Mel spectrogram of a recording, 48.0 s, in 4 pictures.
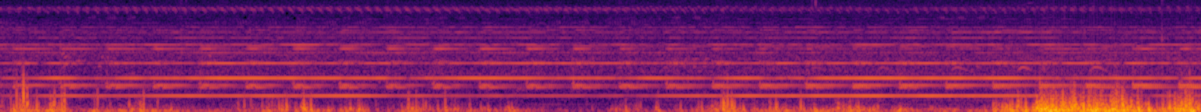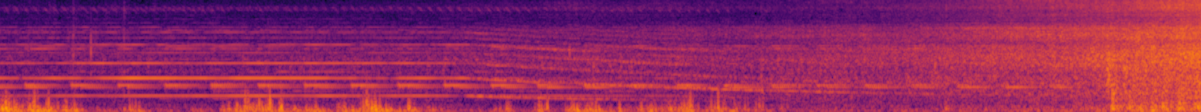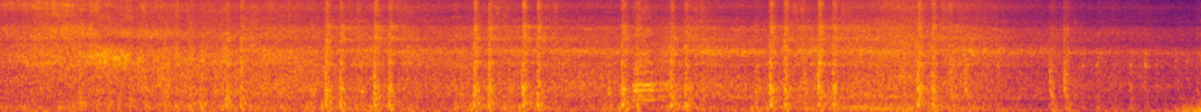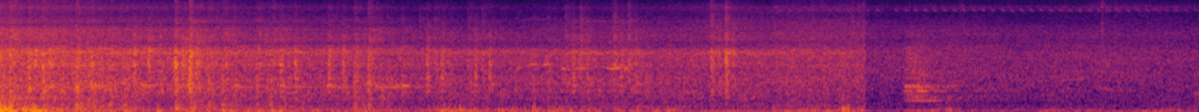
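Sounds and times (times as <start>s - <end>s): steam train passing: 0.0s - 48.0s
wheels clattering over rail joints: 24.7s - 43.9s.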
